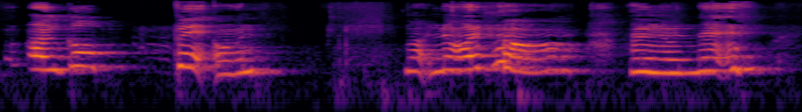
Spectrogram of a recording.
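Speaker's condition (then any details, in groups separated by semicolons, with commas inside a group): Cerebral palsy; uses feeding aid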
